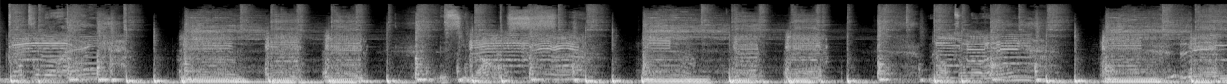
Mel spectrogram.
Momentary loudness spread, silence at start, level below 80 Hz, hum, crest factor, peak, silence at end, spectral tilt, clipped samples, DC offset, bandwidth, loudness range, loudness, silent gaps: 4 LU; 0 s; -30 dBFS; none; 12 dB; 0 dBFS; 0 s; -4.5 dB/octave; under 0.1%; under 0.1%; 18 kHz; 1 LU; -13 LUFS; none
